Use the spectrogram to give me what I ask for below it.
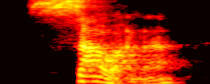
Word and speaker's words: sabana: palabra esdrújula si sábana mientras que la palabra sábana que tiene la prominencia central en la penúltima sílaba es decir es una palabra grave sábana esa palabra significa otra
